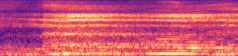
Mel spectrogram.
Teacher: La tipis qnya tebal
